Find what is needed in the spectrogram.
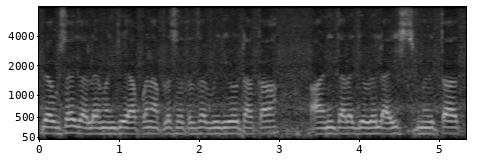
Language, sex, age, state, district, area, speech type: Marathi, male, 60+, Maharashtra, Yavatmal, urban, spontaneous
